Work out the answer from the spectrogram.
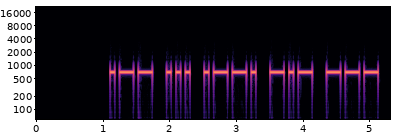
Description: Morse code, heard as a keyed tone, about 17 wpm, 700 Hz. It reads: WSPKO
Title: Code Groups - 5 Letters - 17wpm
